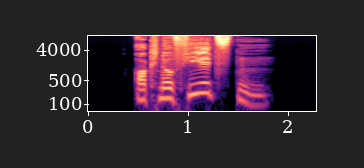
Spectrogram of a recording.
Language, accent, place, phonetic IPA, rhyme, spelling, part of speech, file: German, Germany, Berlin, [ɔknoˈfiːlstn̩], -iːlstn̩, oknophilsten, adjective, De-oknophilsten.ogg
- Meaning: 1. superlative degree of oknophil 2. inflection of oknophil: strong genitive masculine/neuter singular superlative degree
